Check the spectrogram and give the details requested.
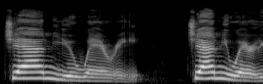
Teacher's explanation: Primary stress is on the first syllable.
